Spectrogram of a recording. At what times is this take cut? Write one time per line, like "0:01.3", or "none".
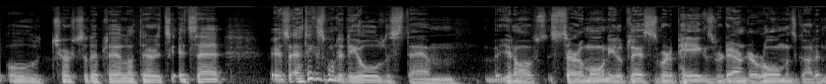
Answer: none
